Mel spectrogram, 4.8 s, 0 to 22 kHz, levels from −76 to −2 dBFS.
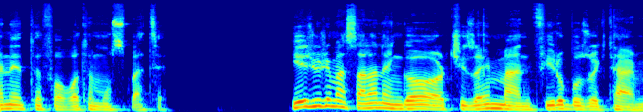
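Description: No technical faults are audible.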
